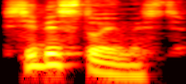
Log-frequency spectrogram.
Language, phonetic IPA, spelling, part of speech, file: Russian, [sʲɪbʲɪˈstoɪməsʲtʲ], себестоимость, noun, Ru-себестоимость.ogg
- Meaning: prime cost, cost price, net cost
